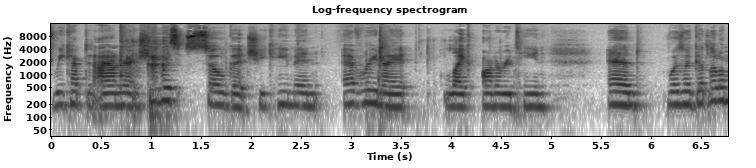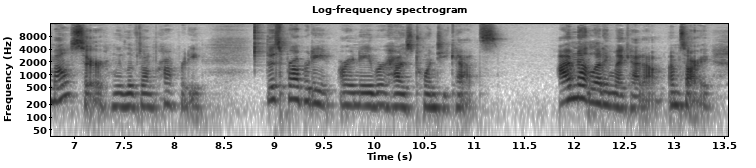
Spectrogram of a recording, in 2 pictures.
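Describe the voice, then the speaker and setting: Pitch varies in an ordinary way over noticeable background noise. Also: woman, medium pitch for a woman. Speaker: makeup artist and beauty vlogger. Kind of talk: casual chat while doing makeup. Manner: fast; animated.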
